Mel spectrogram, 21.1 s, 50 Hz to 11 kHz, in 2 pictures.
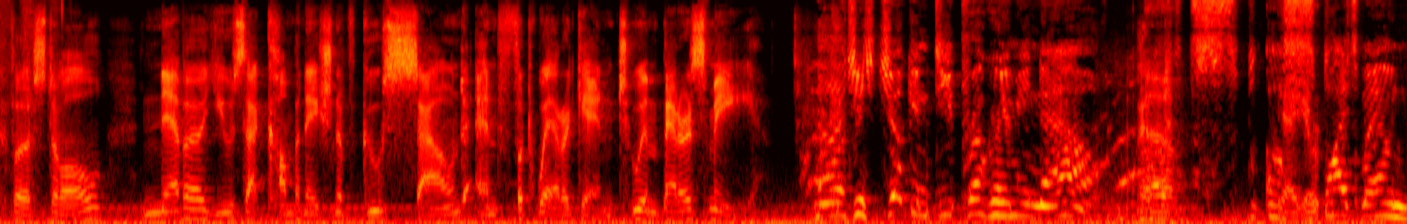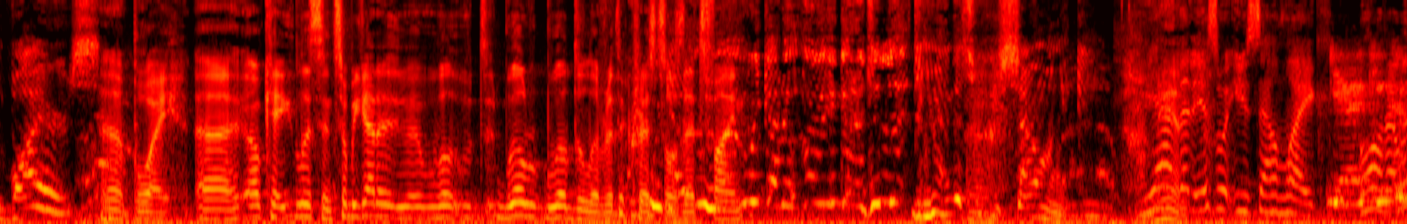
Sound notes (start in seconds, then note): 13.5 stammering; 15.9 doing a rude imitation of Pleck’s voice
